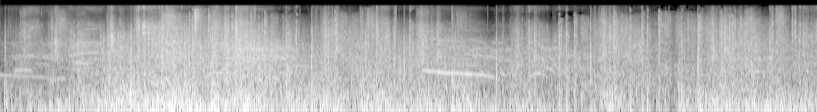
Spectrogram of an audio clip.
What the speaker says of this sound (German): Kanonenfeuer frei.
